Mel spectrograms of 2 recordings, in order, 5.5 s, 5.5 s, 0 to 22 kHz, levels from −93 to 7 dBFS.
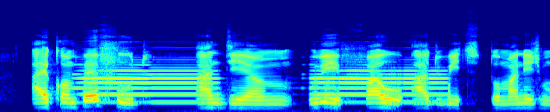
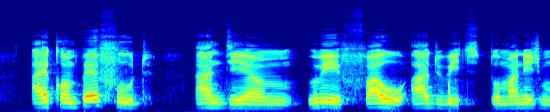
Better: second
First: noise reduction (neural mask model RNNoise)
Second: none

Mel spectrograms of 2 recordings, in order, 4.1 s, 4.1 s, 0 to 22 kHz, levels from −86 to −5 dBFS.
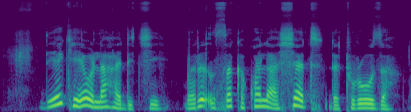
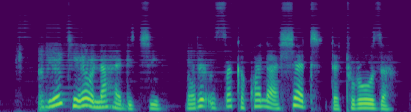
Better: first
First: none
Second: noise reduction (neural mask model DeepFilterNet 3)

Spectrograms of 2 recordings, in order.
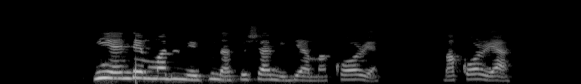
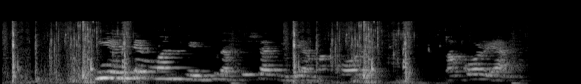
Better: first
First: none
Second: noise reduction (classical method WPE with log-MMSE)

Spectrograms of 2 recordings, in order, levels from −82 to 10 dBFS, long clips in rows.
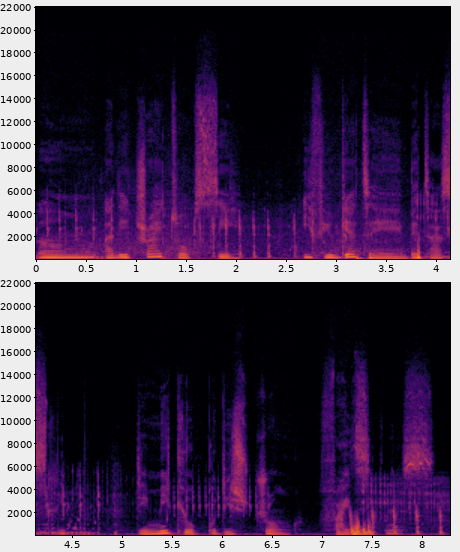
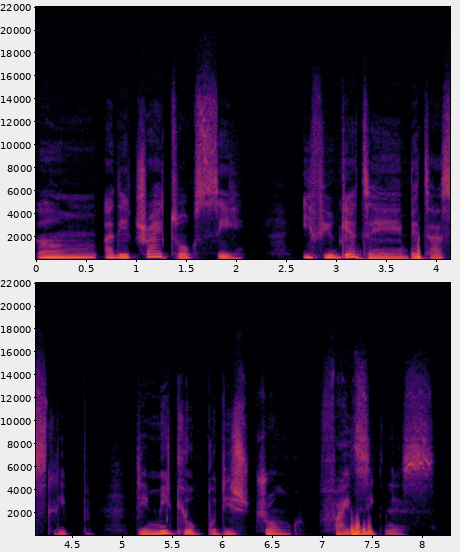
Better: second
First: background sound (Boat, Water vehicle); 13 dB below the speech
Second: none

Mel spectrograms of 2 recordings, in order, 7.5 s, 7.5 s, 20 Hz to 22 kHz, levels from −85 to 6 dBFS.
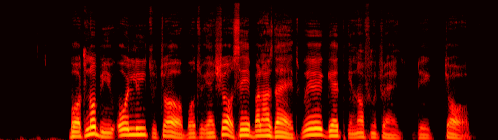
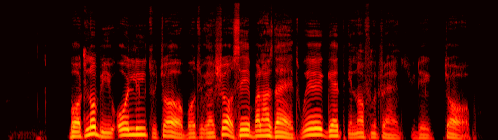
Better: second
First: noise reduction (neural mask model DeepFilterNet 3)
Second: none

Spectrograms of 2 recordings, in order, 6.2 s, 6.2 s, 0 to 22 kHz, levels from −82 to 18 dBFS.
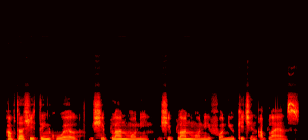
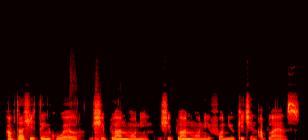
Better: first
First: none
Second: noise reduction (neural mask model Resemble Enhance denoiser)

